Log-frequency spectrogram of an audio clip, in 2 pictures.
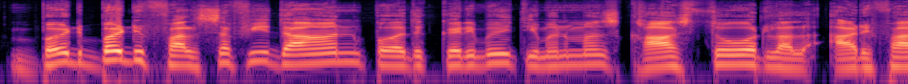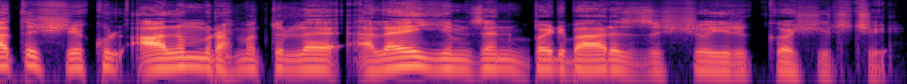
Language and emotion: Kashmiri, neutral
